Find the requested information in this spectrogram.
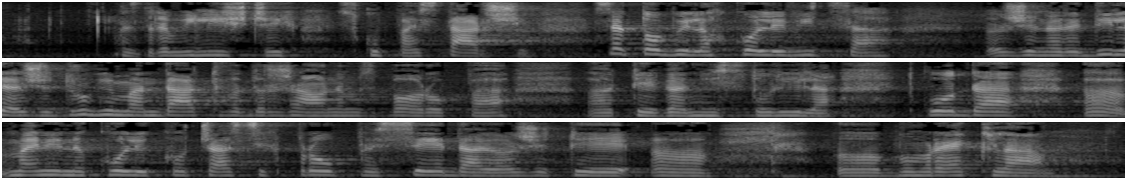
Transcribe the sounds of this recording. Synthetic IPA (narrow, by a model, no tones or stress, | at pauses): zd̪ɾaʋiliʃt͡ʃʋixskupajst̪aːɾʃiw̥sɛt̪oːbilɐxkoːlɛʋit̪sa | ʒenaɾɛd̪iːlaʒed̪ɾuɡimand̪aːt̪ʋəd̪əɾʒawnɛmzbɔːɾupat̪eːɡanist̪ɔɾiːlat̪kod̪amɛːninɛkoːlikɔwt͡ʃaːsixpɾɐwpɾɛseːd̪ajɔʒet̪eːə | bomɾɛːkla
